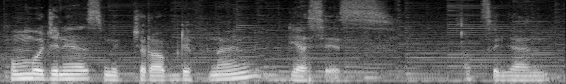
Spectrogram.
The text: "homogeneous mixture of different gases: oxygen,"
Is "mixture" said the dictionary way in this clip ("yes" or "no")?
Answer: no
